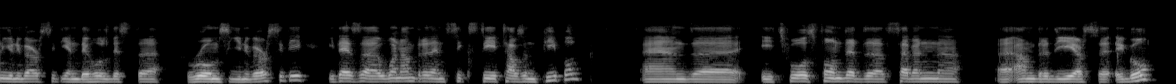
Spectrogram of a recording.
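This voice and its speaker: A man talks at a very slow pace and medium pitch against a quiet background. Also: ordinary pitch variation. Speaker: professor. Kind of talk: lecture. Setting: video call. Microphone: webcam.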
